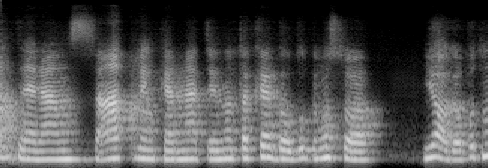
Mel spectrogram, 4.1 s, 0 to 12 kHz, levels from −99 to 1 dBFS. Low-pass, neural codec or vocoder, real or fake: 10.8 kHz; codec, 24 kHz, 0.5 kbps, DualCodec; fake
